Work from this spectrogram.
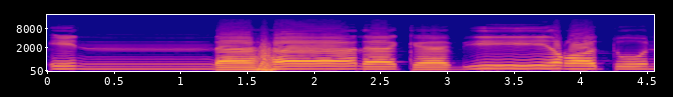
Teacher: ditahan dulu suara gunahnya sepanjang dua harakat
